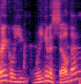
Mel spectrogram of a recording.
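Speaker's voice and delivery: soft friendly voice. Retelling how Eric Miller asked about a figure: imitating Eric Miller's nice voice. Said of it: "Eric Miller's just nice voice".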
